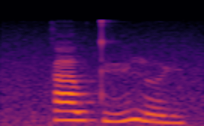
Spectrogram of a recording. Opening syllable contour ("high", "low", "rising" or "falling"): high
